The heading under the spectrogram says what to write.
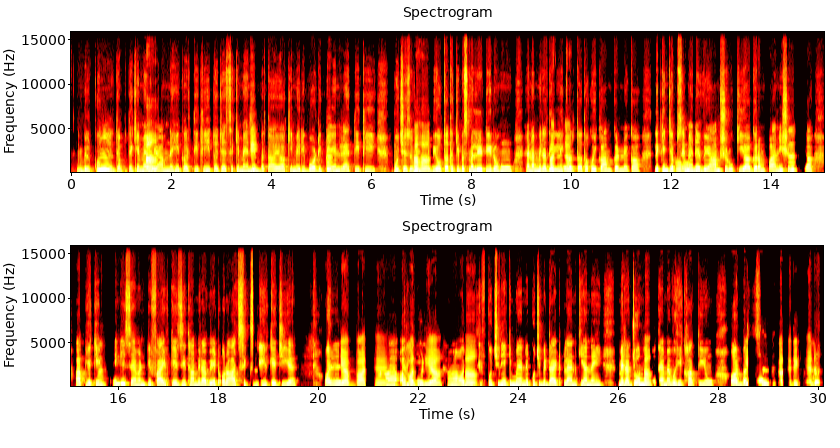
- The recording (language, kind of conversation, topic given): Hindi, podcast, आपकी सुबह की दिनचर्या कैसी होती है?
- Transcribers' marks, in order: in English: "बॉडी पेन"; in English: "सेवेंटी फाइव KG"; in English: "वेट"; in English: "सिक्सटी"; in English: "डाइट प्लान"; unintelligible speech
